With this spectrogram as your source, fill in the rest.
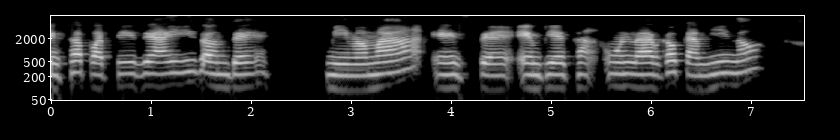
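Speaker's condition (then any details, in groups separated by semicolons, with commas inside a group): Cerebral palsy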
